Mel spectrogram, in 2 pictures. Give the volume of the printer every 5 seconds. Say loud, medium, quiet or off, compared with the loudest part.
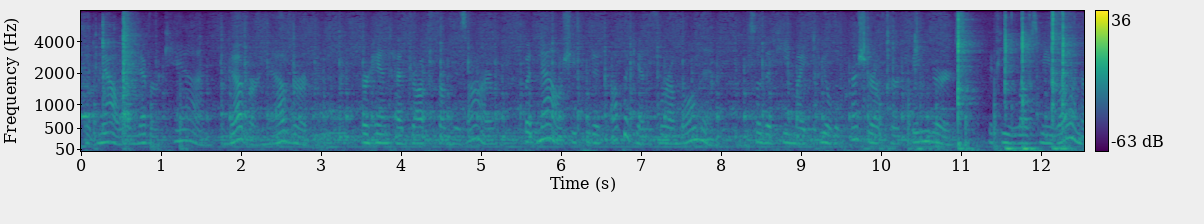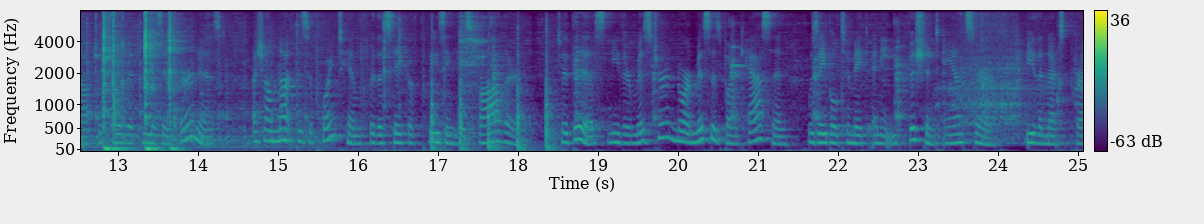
loud, loud, medium, quiet, medium.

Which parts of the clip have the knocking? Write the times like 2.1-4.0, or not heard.
0.1-1.4, 9.9-11.6, 16.9-18.6.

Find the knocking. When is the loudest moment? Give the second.
17 s.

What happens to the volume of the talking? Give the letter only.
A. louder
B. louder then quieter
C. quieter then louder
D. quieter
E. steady
E.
